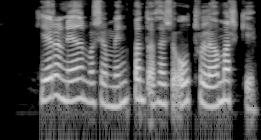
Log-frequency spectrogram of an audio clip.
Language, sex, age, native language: Icelandic, female, 30-39, Icelandic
